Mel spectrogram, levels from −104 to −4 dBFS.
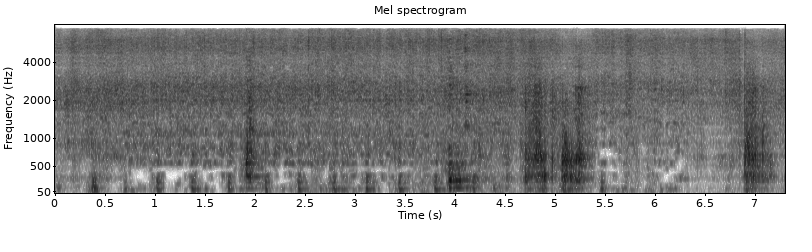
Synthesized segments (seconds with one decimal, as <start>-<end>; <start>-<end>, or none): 0.0-0.7; 4.2-5.4; 6.3-7.3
